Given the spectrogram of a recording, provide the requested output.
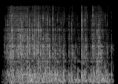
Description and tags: suck in 8
various sounds made using a short hose and a plastic box full of h2o.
